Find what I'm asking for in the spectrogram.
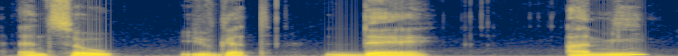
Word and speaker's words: des amis: And if you make the liaison, so the link between the two, you will get des amis, okay? Des amis. So amis, remember, doesn't change. Even if you get to write the S, then you don't pronounce it, okay?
